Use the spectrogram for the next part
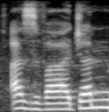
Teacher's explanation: حمزہ زبر زا از، واؤ الف زبر وا، جیم الف دو زبر جن، ازواجن میں زا جو ہے سیٹی والا ہے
